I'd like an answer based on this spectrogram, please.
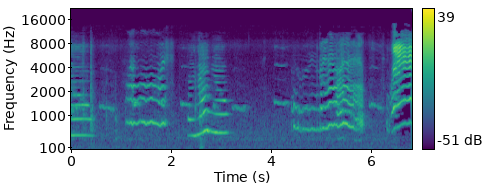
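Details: Pet Chihuahua indoors making its human-like "I love you" vocalisation: high, whining, harmonic yowls in several separate bursts, some sliding up and down, with a person's voice nearby.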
